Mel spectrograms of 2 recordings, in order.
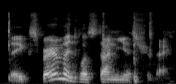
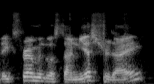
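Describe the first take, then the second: First: The stress falls on the word experiment. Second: The stress falls at the end, on yesterday.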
